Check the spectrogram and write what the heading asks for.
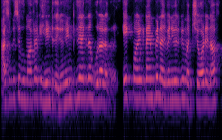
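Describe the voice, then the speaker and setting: A woman's voice: fairly high pitch, fairly even intonation, a little mellow, lo-fi sound. Hindi-teacher woman explaining a play. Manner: switches between Hindi and English, checks understanding with "ठीक है?"; reads quoted verse lines slowly. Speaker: English literature teacher. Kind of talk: line-by-line lesson explanation.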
